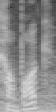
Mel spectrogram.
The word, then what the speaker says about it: Chopok: And don't forget about the correct pronunciation. It's Chopok, C-H-O-P-O-K, not Chopok, as some foreigners may call it.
